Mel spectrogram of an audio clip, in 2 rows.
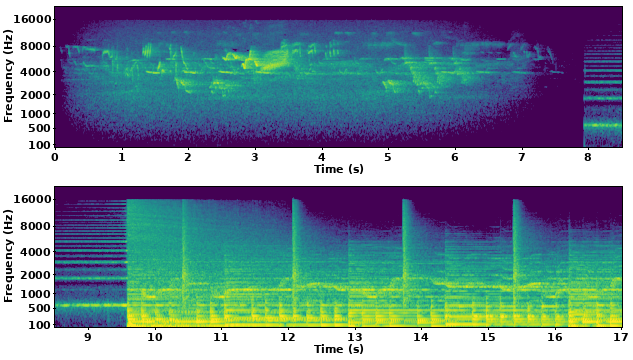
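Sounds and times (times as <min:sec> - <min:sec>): birds chirping and trilling: 0:00.1 - 0:07.8.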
